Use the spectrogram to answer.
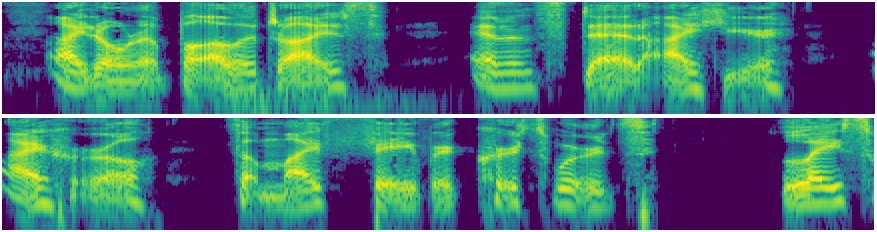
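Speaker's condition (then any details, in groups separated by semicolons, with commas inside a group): Multiple sclerosis; quadriplegic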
